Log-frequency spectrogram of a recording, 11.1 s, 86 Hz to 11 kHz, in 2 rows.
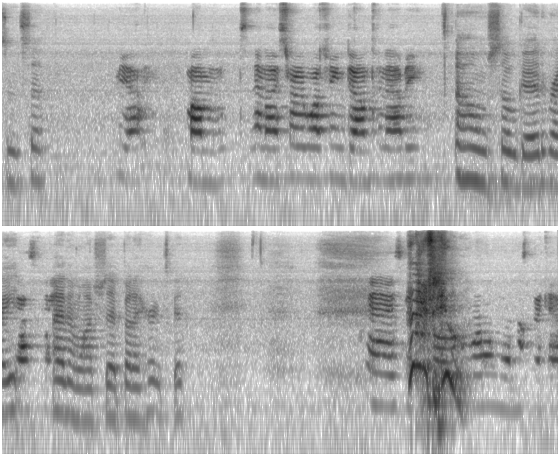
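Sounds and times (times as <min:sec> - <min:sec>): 
speech: 0:00.0 - 0:00.6, 0:01.2 - 0:07.5, 0:09.2 - 0:11.1
single sharp human sneeze: 0:09.6 - 0:10.3.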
